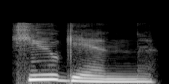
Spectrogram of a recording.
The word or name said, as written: Hugin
